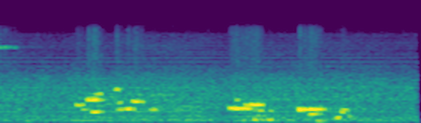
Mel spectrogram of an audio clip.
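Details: Normal bowel sounds auscultated with a stethoscope clockwise through the four abdominal quadrants, starting right lower quadrant, in a medical teaching demonstration.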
